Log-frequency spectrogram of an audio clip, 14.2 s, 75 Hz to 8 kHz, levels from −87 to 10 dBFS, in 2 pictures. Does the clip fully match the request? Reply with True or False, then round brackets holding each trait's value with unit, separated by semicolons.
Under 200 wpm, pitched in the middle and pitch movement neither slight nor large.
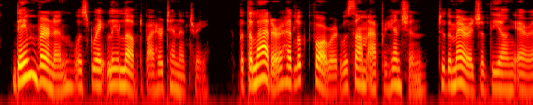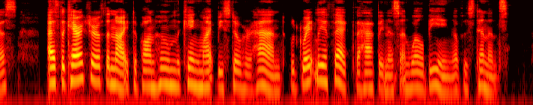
False (205 wpm; 175 Hz; 4.1 semitones)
